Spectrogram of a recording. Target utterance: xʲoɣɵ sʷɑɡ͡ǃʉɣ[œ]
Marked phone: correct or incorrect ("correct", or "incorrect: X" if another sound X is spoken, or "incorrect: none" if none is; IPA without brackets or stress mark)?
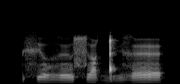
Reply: correct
